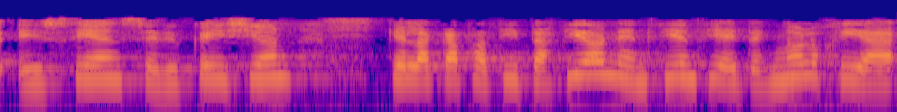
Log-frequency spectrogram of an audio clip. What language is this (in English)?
Spanish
